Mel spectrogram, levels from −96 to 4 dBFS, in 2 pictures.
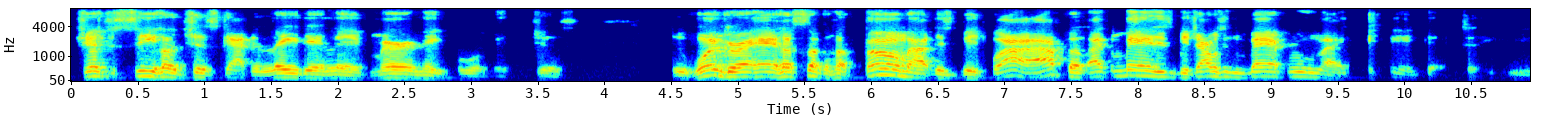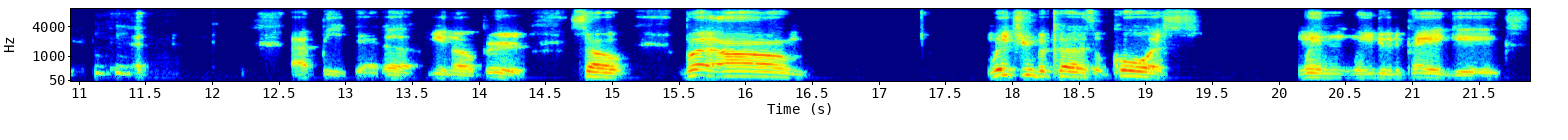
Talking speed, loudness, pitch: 180 wpm, -23 LUFS, 165 Hz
